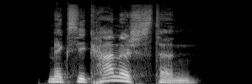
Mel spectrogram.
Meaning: 1. superlative degree of mexikanisch 2. inflection of mexikanisch: strong genitive masculine/neuter singular superlative degree
- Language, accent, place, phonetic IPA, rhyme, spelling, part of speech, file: German, Germany, Berlin, [mɛksiˈkaːnɪʃstn̩], -aːnɪʃstn̩, mexikanischsten, adjective, De-mexikanischsten.ogg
